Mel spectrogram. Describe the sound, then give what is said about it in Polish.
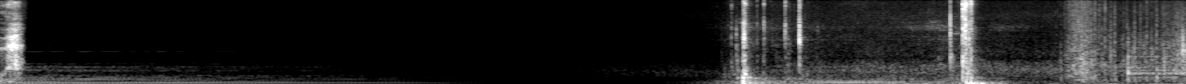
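An SUV door is gently shut outdoors in a sharp, cold winter wind, giving a soft, muffled thud and a low hum that fades out. After a few seconds of quiet come shuffling noise and a couple of sharp clicks. “Tomasz zamknął delikatnie drzwi suwa Jakuba. Wydały przy tym miękki, przyjemny dla ucha dźwięk.”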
